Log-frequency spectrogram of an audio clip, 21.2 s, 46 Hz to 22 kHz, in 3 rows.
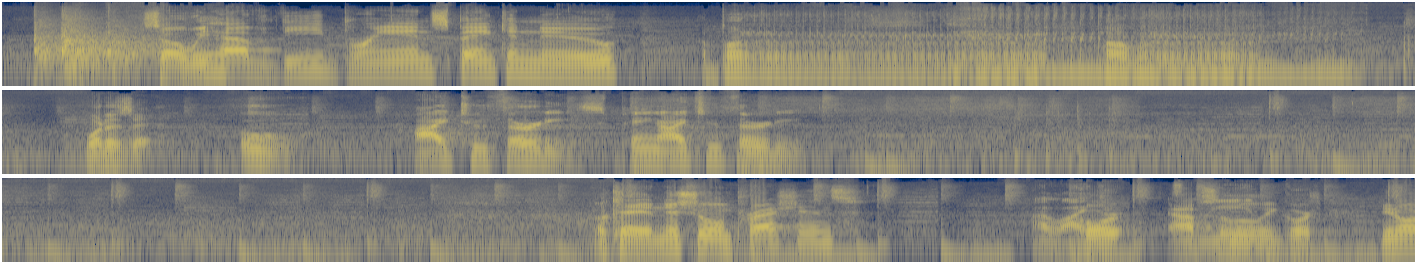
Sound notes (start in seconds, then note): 3.6 both blowing a raspberry; 12.7 soft music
